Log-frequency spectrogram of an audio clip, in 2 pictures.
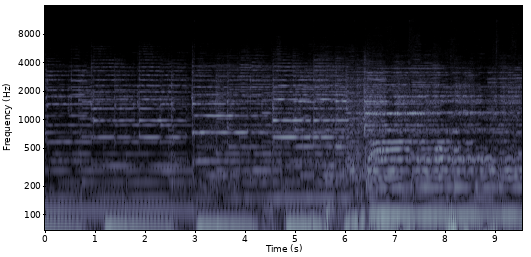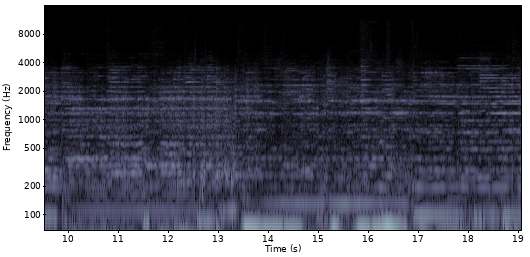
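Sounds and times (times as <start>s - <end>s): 
Leslie guitar: 0.0s - 19.0s
keyboards: 0.0s - 19.0s.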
